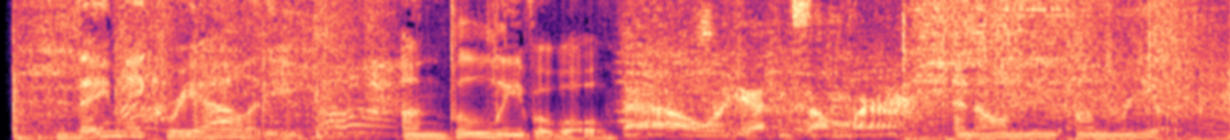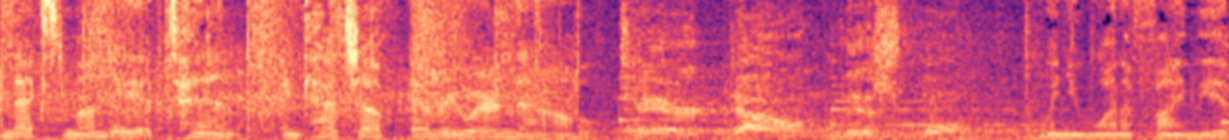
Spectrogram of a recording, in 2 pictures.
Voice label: english british promos

